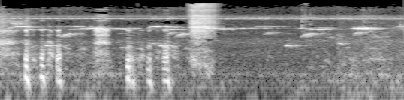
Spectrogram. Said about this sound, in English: It's birds.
